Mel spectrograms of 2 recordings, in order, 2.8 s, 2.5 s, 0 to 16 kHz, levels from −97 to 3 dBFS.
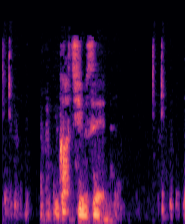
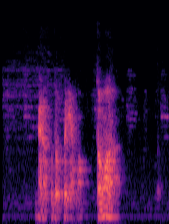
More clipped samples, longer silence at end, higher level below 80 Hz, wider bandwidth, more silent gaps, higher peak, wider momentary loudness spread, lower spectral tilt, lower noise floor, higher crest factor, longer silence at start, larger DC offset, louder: neither; second, 0 s vs 0.75 s; first, -52 dBFS vs -72 dBFS; first, 8.8 kHz vs 6.8 kHz; neither; first, -6 dBFS vs -14 dBFS; first, 24 LU vs 9 LU; second, -5 dB/octave vs -7.5 dB/octave; about the same, -67 dBFS vs -67 dBFS; about the same, 20 dB vs 20 dB; second, 0.15 s vs 0.55 s; neither; first, -21 LUFS vs -31 LUFS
